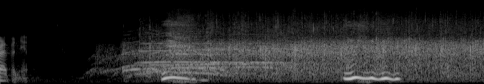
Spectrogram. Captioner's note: applause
